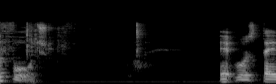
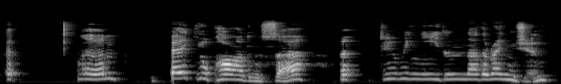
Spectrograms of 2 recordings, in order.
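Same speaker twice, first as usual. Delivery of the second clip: timid high voice; 11 semitones higher, 6 dB louder than usual. A narrator's reading. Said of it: "said Duck quietly at last".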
